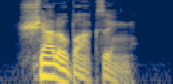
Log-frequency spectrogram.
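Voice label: "shadowboxing", British English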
